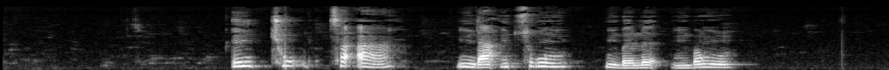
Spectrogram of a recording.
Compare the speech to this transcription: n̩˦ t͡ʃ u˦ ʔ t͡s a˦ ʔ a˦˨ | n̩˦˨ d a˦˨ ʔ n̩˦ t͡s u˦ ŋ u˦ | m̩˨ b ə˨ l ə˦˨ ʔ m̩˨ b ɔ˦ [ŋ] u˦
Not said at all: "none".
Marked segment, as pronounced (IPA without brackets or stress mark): ŋ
